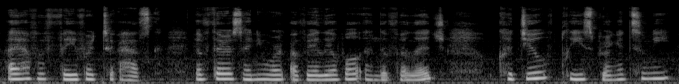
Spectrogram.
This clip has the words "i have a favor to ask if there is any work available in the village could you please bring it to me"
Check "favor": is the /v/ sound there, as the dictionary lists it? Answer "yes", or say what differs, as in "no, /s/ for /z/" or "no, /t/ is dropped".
yes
